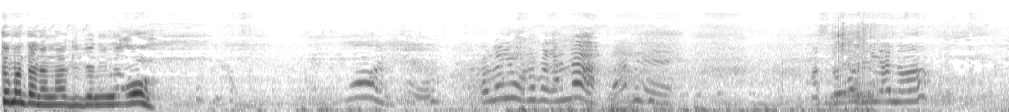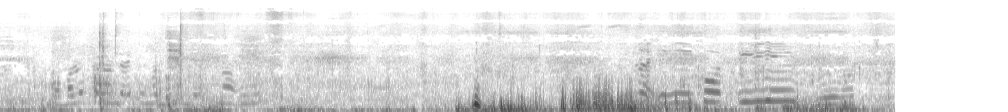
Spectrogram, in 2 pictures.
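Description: Women talk and laugh nearby outdoors.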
